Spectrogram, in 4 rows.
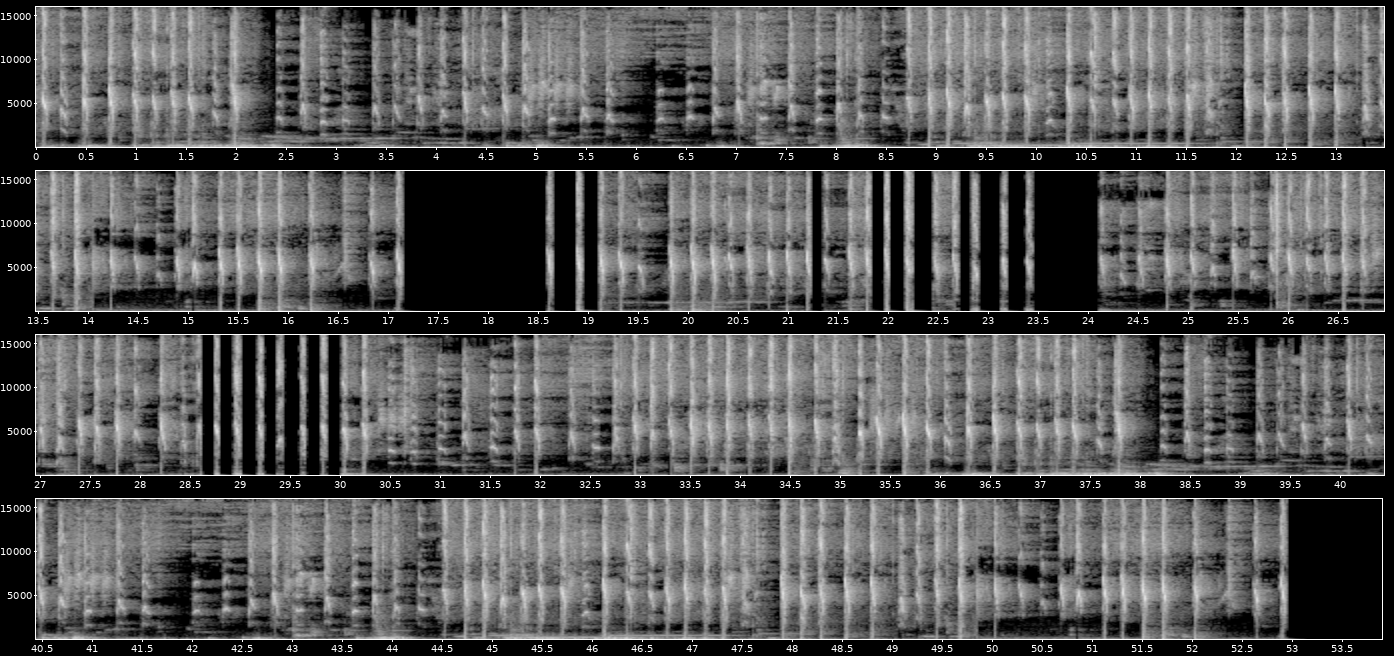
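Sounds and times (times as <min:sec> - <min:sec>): bird chirping: 0:00.0 - 0:17.2, 0:18.9 - 0:22.8, 0:24.1 - 0:53.0
low rumbles: 0:09.0 - 0:12.1, 0:44.8 - 0:47.9.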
